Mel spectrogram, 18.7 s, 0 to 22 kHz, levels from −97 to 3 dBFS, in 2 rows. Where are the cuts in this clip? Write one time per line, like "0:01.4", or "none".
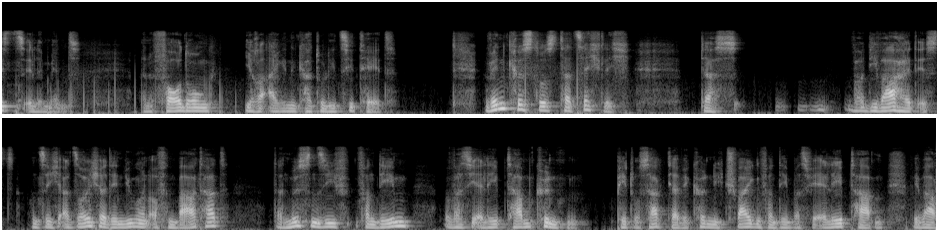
0:09.5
